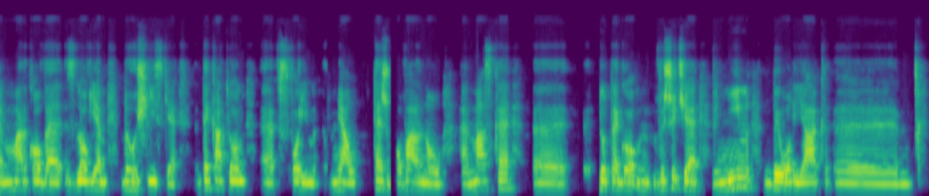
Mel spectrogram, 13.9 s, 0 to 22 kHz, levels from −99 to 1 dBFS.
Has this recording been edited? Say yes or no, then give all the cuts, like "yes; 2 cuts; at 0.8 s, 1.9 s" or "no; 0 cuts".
yes; 5 cuts; at 4.9 s, 5.9 s, 9.0 s, 10.7 s, 11.9 s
